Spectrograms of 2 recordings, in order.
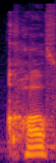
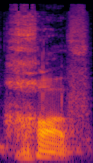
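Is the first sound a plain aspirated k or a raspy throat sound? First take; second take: plain k; raspy throat. First: It begins with a plain aspirated k sound. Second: It begins with a raspy fricative throat sound. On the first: The speaker calls it wrong. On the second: The speaker calls it right.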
